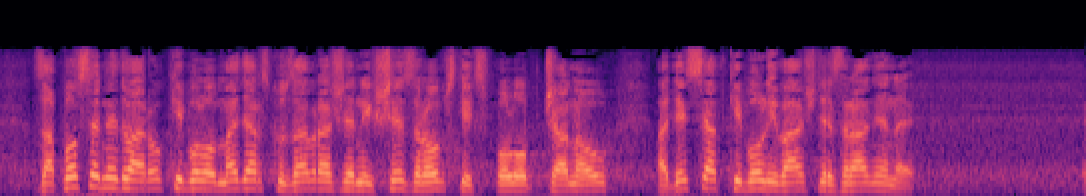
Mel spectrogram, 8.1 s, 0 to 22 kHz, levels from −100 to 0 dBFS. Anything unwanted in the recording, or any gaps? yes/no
no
